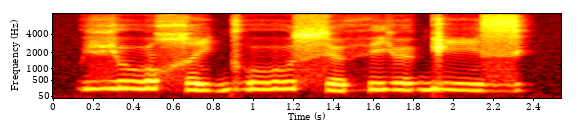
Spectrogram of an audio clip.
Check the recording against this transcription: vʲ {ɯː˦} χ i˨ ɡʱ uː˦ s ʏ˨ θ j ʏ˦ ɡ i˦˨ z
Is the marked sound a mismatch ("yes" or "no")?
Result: yes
